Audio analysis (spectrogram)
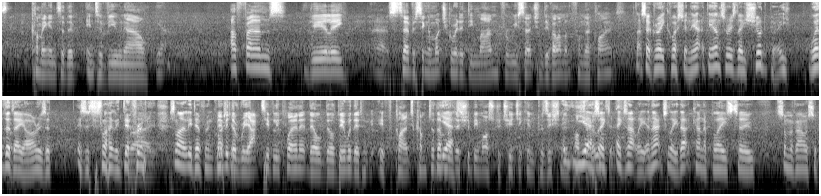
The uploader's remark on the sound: Accountex 2023 Live Interviews. These interviews were recorded in our unique recording studio on the exhibition floor at Accountex 2023.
